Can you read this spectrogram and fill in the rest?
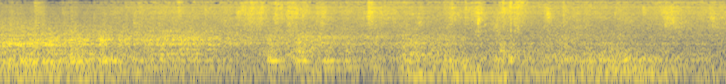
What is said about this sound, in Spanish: No, con el trueno. Ah, con el trueno.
